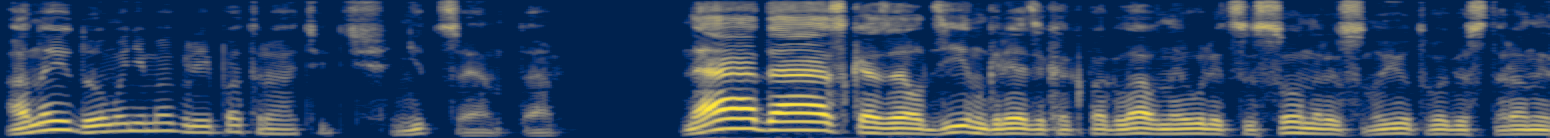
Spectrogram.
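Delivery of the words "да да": loud, high agreement; excited exclamation. A narrator's reading. Dean watching cattlemen in town, excited exclamation. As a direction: call it out with gusto.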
